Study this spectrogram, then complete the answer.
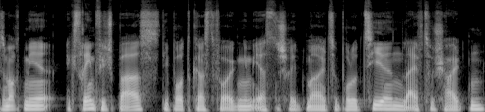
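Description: On a very clean recording with a silent background, a man with a fairly low pitch and a dark, mellow tone speaks at a fairly quick pace with fairly even intonation, dry and close with no echo. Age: 40s. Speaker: podcast host, online marketing consultant. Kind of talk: interview conversation; scripted outro. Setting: fitness studio.

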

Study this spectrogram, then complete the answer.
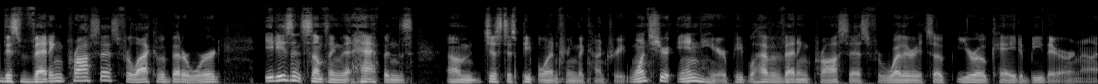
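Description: Recorded very clean with a silent background and a dry, close sound with no echo, a man speaks in a normal speaking voice at a medium pitch, a fairly quick pace and with lively intonation. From Texas. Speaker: anthropologist and professor. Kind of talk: radio interview, analysis.

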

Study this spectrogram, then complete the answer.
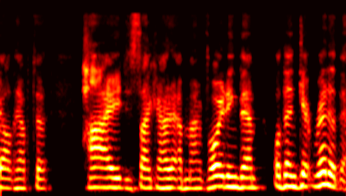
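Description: The background is quiet as a man with a high pitch talks fairly quickly in a monotone, flat way. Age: 70s. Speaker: professional speaker and storytelling coach. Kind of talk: casual interview with storytelling.

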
